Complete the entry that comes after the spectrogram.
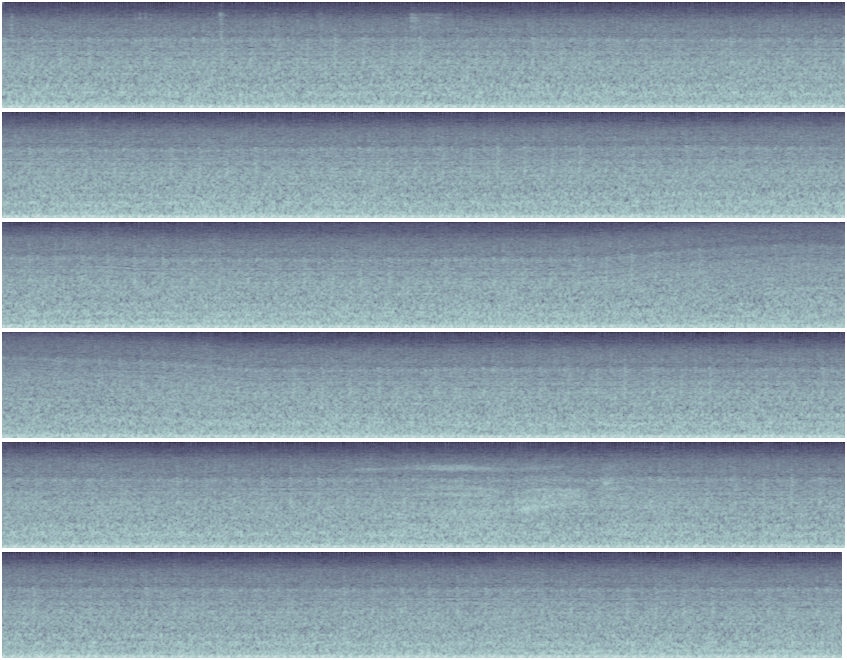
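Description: A big tractor engine idles steadily in a farming video game, a loud continuous low drone with a brief swell in the middle and no talking.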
